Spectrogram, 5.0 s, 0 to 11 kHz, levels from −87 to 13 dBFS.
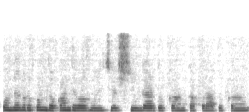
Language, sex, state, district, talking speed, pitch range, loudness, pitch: Bengali, female, West Bengal, Malda, 120 wpm, 215-225 Hz, -25 LUFS, 215 Hz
